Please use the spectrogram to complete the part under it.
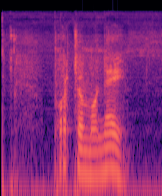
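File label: "portemonnaie", Dutch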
